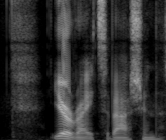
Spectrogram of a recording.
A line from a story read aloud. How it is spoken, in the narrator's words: said Fran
